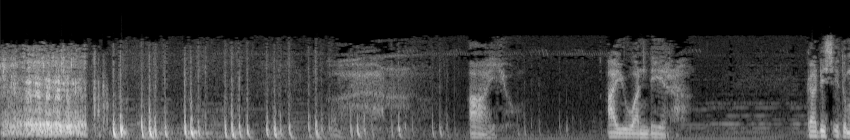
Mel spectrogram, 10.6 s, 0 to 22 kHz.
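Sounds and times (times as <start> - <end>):
ridden horse whinnying: 0.0 - 5.6
horse hooves clip-clopping: 0.0 - 8.2
speech: 5.9 - 6.4, 7.6 - 8.5, 10.1 - 10.6.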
